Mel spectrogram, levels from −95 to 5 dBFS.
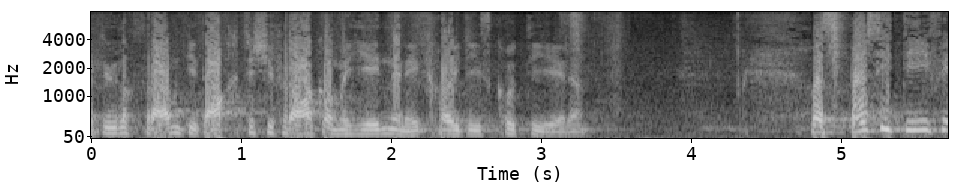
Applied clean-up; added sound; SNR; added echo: none; Domestic sounds, home sounds; 20 dB; none.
